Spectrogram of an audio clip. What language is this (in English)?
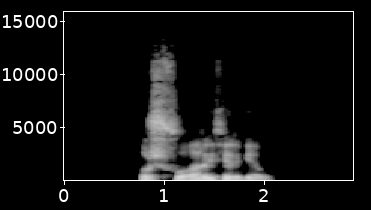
Kabyle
